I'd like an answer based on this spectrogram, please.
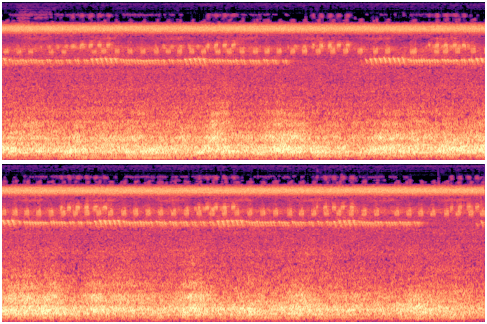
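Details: Crickets with other insects in an evening park, keeping up a constant thin high tone and long stretches of quick pulsed trilling that break off and restart, above a rising and falling low rumble.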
